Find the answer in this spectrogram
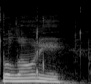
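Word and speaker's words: bologna: English is dumb it's it's spelled it's pronounced baloney but it's about balagna I think I think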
